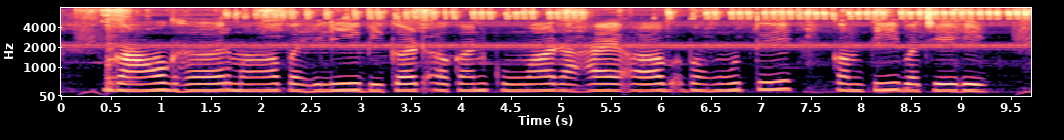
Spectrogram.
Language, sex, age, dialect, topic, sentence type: Chhattisgarhi, female, 18-24, Western/Budati/Khatahi, agriculture, statement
